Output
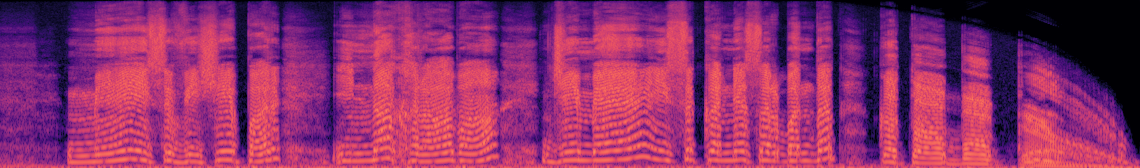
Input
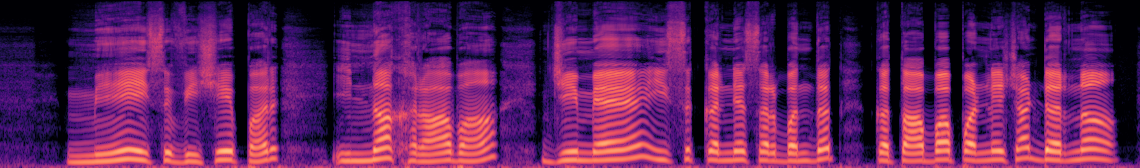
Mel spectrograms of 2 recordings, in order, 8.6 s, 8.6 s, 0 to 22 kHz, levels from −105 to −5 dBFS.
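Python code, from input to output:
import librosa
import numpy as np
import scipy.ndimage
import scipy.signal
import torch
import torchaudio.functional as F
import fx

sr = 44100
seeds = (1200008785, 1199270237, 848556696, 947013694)

y = fx.tape_stop_end(x, sr, length_s=2.3)
y = fx.chorus_voices(y, sr, voices=6, hz=1.0, base_ms=18, depth_ms=3.7, mix_pct=45)
y = fx.spectral_comp(y, sr, ratio=4.0)
y = F.gain(torch.from_numpy(y), 2.5).numpy()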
